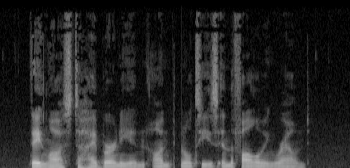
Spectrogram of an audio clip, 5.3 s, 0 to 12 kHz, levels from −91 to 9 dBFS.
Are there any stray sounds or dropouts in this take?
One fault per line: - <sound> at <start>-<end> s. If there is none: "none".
- dropout at 2.6-2.7 s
